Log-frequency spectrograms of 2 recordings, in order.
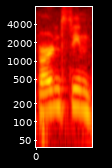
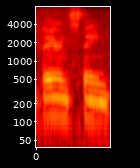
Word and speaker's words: Berenstain: It's like the Bernstein Bears. There's no such thing as the Bernstein Bears. It's actually the Berenstain Bears.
